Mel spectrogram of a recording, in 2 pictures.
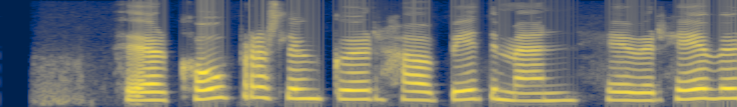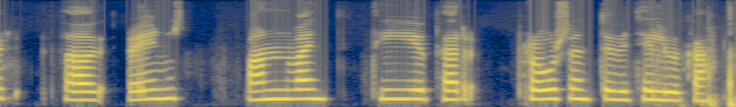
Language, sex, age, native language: Icelandic, female, 18-19, Icelandic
